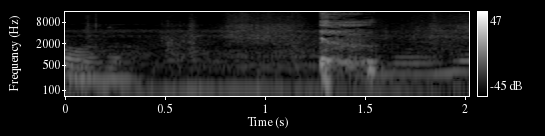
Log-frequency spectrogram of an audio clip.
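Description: A single sharp cough about a second in, between bits of a woman's talk.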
